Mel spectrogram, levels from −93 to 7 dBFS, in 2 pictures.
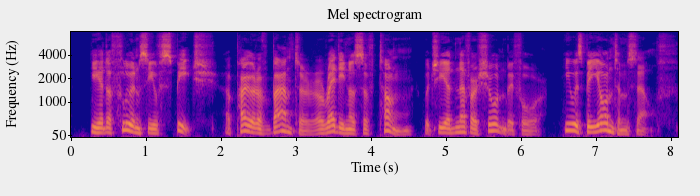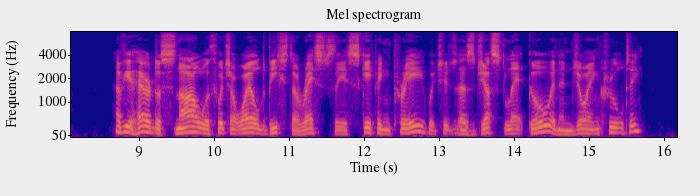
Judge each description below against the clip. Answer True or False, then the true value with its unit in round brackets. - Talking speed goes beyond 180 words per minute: False (175 wpm)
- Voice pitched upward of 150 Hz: False (130 Hz)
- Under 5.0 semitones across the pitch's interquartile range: False (5.3 semitones)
